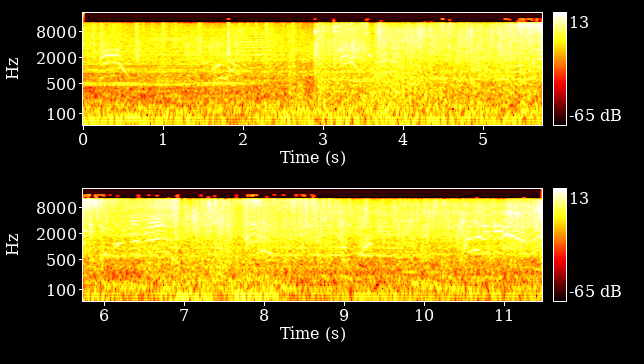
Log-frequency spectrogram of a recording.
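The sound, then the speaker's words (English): A loud, sustained rumble of a large piece of rock shifting and collapsing overhead in a tunnel, deep and grinding, intensifying after a few seconds into a heavy crashing roar, with strained voices faintly audible beneath it. “Suddenly, a large piece of rock shifts above them in the tunnel.”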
